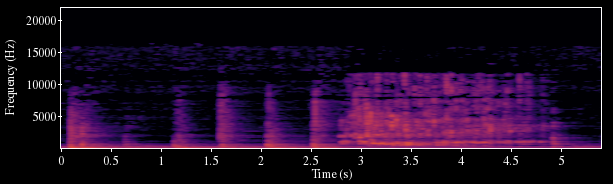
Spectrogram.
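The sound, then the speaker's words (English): A few short clinks and knocks, then a steady splashing pour of water filling a glass for a drink for a couple of seconds before it stops. “Okay, here's the water.”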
